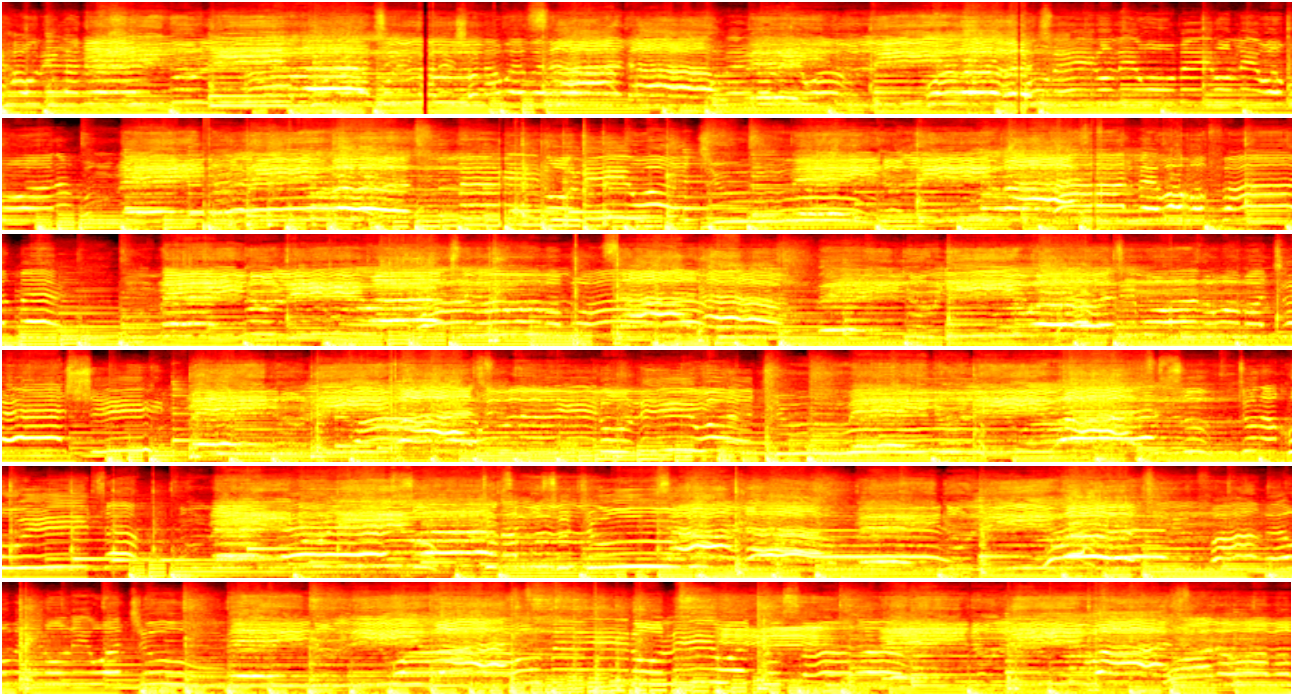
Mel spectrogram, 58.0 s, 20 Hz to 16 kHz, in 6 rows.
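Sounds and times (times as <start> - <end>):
instrumental accompaniment: 0.0 - 58.0
voices singing gospel music: 0.0 - 58.0.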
